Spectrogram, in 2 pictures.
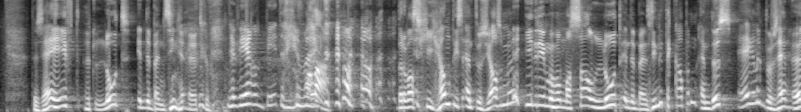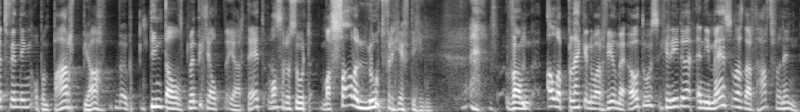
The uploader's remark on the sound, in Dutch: Live op "9000 Boeken" in Gent.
